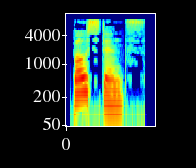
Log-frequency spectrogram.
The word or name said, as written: boastance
